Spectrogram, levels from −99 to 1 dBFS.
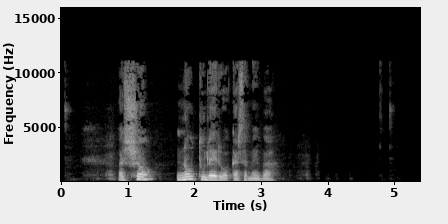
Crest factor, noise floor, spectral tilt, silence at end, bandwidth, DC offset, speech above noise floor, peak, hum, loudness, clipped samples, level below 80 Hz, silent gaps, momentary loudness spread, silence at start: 18 dB; -89 dBFS; -5.5 dB/octave; 2.2 s; 11.5 kHz; under 0.1%; 65 dB; -8 dBFS; none; -25 LUFS; under 0.1%; -74 dBFS; none; 17 LU; 0.85 s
